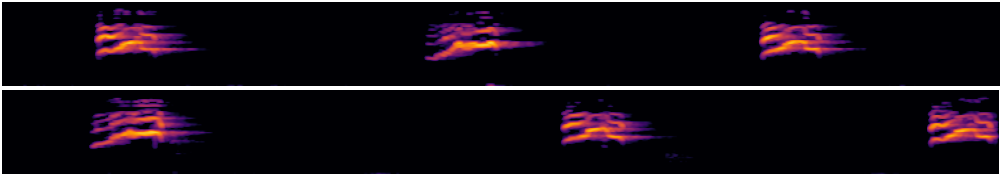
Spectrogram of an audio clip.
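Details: Parrot communicating, giving a harsh raspy squawk repeated roughly every one and a half to two seconds, with silence between calls.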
